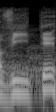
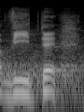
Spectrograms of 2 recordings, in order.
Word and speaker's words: Vitae: quindi questo è l'inizio la rivista si chiama vite si chiama si scrive vitae quindi il plurale di vita perché saranno storie racconti Ma è il nome si pronuncia vite come la nostra pianta che tanto amiamo noi crediamo molto sulla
